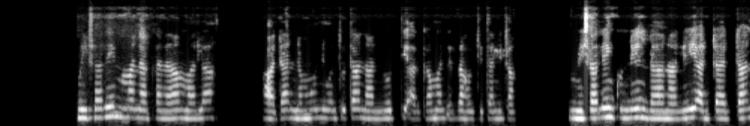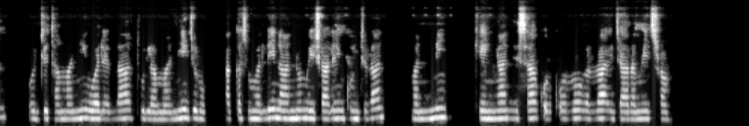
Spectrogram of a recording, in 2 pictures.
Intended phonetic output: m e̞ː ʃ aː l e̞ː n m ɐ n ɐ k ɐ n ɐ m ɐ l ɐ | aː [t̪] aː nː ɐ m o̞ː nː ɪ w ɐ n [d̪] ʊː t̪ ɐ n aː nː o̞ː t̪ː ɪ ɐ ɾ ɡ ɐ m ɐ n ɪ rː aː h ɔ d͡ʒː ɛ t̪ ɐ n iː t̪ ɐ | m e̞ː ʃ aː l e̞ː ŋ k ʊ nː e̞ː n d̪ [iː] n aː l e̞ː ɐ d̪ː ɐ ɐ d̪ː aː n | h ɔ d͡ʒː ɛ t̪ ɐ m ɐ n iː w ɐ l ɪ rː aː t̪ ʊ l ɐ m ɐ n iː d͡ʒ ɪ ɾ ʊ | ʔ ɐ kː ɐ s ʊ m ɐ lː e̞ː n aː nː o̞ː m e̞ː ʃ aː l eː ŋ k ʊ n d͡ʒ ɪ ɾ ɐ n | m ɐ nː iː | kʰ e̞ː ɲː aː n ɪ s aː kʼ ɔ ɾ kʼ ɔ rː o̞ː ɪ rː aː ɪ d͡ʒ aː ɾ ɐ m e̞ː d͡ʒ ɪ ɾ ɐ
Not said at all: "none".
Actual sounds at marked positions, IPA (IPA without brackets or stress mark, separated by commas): d̪, t̪, aː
